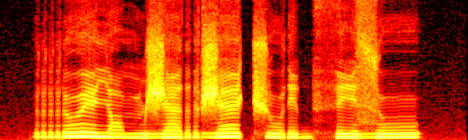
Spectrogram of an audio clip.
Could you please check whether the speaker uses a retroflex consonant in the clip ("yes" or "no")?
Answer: no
